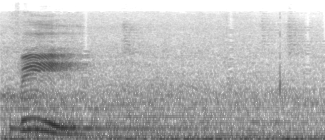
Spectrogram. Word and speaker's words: Fe: He is here to take you into the beautiful world of our first EA Originals game called Fear. Fear? Like fear? No, fee.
